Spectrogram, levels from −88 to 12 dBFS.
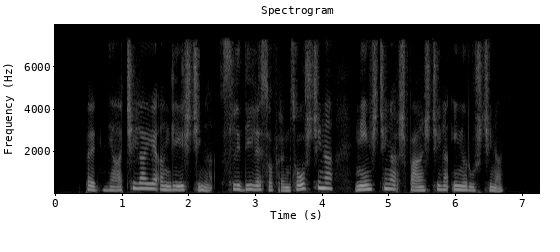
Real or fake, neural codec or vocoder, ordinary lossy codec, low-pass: fake; autoencoder, 48 kHz, 32 numbers a frame, DAC-VAE, trained on Japanese speech; AAC, 32 kbps; 7.2 kHz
